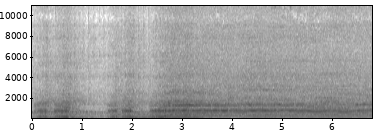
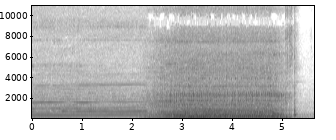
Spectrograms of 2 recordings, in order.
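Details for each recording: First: Husqvarna 125B two-stroke handheld leaf blower, sat for years with fuel, purge bulb blown, now running on fresh fuel, primed, no air filter. Fires and revs raggedly, sagging and falling on its face when throttled. Owner may open the low-speed screw a touch. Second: Husqvarna 125B two-stroke leaf blower after repair and high-speed carburettor adjustment, no air filter yet, blowing leaves. Steady whine rises to a smooth, full roar at throttle without stumbling or surging before shutting off; runs healthy.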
